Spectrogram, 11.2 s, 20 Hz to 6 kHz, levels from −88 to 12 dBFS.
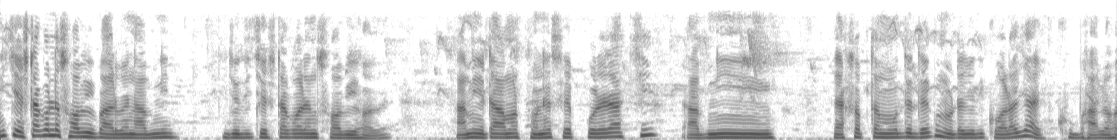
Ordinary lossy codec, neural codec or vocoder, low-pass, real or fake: none; none; 5.4 kHz; real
